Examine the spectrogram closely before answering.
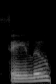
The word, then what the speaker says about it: phthalo: fun with it so i know it's phthalo blue but that is just it's it's just demanding me to misbehave and go play low blue i'm not sure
